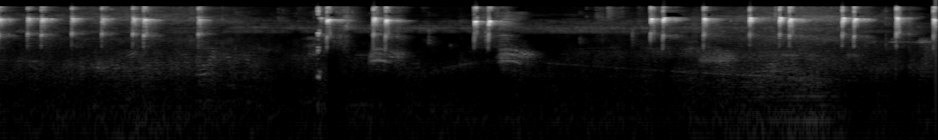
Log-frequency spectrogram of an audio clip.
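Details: Squirrel giving loud, sharp, high chirps in quick clusters of three or four, with a short quiet gap midway before rapid chirping resumes; faint lower murmuring sounds in the background.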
